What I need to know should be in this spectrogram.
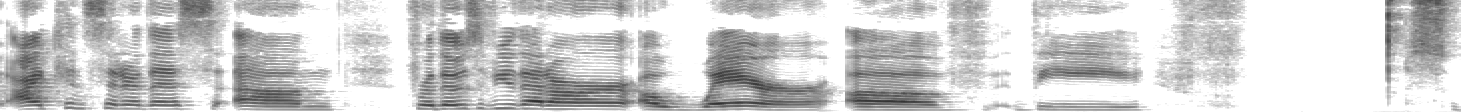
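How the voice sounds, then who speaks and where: A woman in her thirties with a Philadelphia accent and a voice on the high side talks casually to camera as a spiritual channel. She rambles, using many fillers.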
